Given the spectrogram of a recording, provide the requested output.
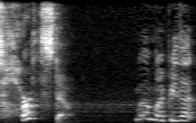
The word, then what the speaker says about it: Hearthstone: but hearth because it I'm almost positive it's not pronounced like Earth you know what I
